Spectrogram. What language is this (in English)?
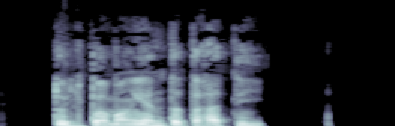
Cajatambo North Lima Quechua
